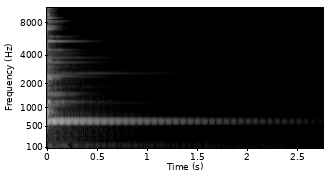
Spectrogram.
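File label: deep cow, right, Percussion; Miroslav Vitous - Percussion & Harp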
